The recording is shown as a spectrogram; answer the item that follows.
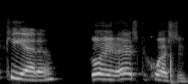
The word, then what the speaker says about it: Kieta: You still said it wrong. You go ahead, correct me. I'm human. You said, it's Kia. You said that John three different times since I've been Kia. It's Kieta.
